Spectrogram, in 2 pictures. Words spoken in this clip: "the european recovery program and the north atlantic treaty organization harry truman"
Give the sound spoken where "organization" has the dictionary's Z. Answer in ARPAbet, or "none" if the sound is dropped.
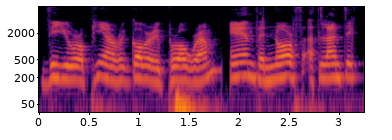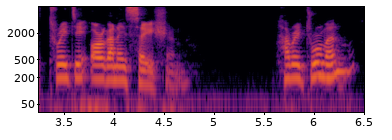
S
